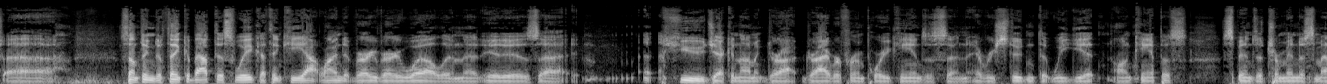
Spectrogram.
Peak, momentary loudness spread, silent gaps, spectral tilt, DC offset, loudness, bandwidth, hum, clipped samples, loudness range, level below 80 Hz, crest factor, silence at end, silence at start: 0 dBFS; 11 LU; none; -4.5 dB/octave; under 0.1%; -16 LUFS; 17 kHz; none; under 0.1%; 4 LU; -36 dBFS; 16 dB; 0 s; 0 s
